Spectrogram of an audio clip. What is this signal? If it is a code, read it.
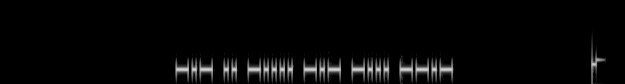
Morse code, heard as a keyed tone, about 31 wpm, 700 Hz. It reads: KI6KBQ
